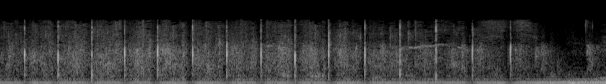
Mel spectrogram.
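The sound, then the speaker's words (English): An audience applauds steadily for the company Enhanced Vision, a dense wash of clapping with a few sharper claps popping out at a regular pace, sustained throughout with no talking. “And let's give them a great round of applause for that.”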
